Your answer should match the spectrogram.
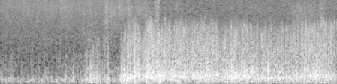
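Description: Wind buffeting the microphone: a low, rushing noise that swells sharply into a loud gust about a second and a half in and stays loud.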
